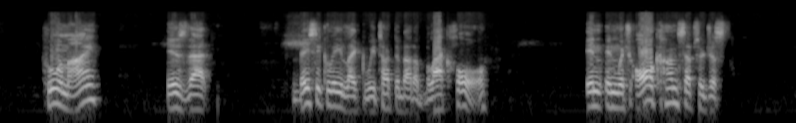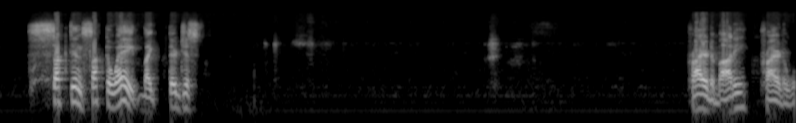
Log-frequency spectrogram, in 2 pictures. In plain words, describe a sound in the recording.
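A middle-aged man speaks calmly and slowly into a microphone, heard as if over an online call.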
